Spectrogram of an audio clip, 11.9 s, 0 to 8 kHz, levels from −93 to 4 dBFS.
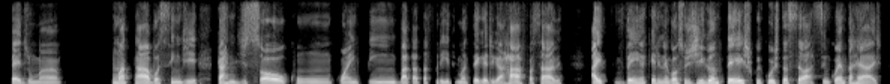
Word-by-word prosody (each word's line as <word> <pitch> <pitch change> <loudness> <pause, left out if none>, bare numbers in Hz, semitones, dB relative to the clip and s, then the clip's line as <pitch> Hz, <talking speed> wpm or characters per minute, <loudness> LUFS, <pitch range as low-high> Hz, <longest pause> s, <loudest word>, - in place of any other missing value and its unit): pede 115 +1 +1
uma 110 -3 -5 0.7
uma 155 +3 +2
tábua, 125 -4 +3
assim, 120 +3 -4
de 110 -3 -5 0.2
carne-de-sol 120 -1 +3
com 115 -3 -6
com - - -4
aipim, 110 +1 -3
batata 115 +1 -2
frita 115 +1 -6
e - - -12
manteiga 110 -1 -1
de 105 - -8
garrafa, 105 +1 +1
sabe, 115 -4 0 0.4
aí 130 - +6
vem 140 +5 0
aquele 150 -1 -3
negócio 140 0 0
gigantesco 180 - +3
e - - -2
custa, 165 -2 0
sei 150 +1 -1
lá, - - +2
R$50, 145 +1 -1
120 Hz, 135 wpm, -21 LUFS, 110-145 Hz, 0.7 s, aí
